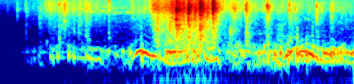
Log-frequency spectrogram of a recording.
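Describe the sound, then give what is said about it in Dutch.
Pigeons cooing in a steady stream of soft, throaty, rolling coos that overlap and swell, loud and continuous with no voices. “Dit vind ik zo'n leuk geluid. Ja, ik ben gek op duiven.”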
